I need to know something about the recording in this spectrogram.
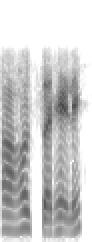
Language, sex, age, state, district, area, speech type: Kannada, male, 18-30, Karnataka, Uttara Kannada, rural, conversation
